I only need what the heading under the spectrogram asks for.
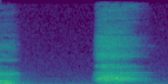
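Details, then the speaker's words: Imitated bronchial breath sounds, as heard over the manubrium or over pneumonia or heart failure: a short breath in, a clear gap, then a louder, higher-pitched, harsher breath out lasting all of expiration. "we hear all of expiration and we hear a higher pitched louder sound but there is a gap between inspiration and expiration that we don't have normally so it sounds like this"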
